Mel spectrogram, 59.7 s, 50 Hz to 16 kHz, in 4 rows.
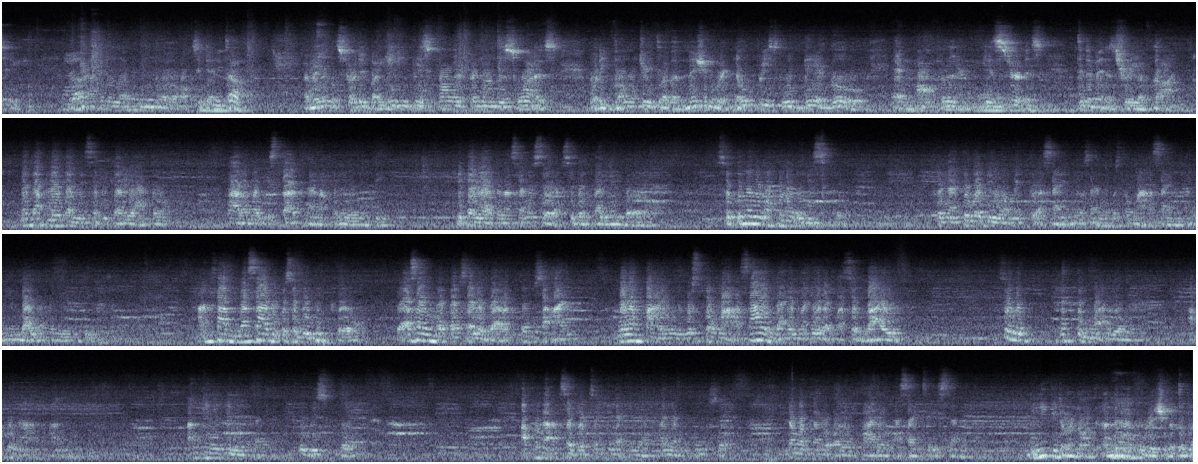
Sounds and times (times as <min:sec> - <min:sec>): Speech: 0:00.0 - 0:41.2, 0:42.3 - 0:45.8, 0:46.4 - 0:49.8, 0:50.7 - 0:59.6.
